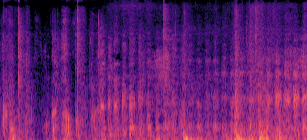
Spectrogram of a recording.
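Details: Great Pyrenees indoors in Mother's room, where the male Alain eyes a mysterious white dog that is his own mirror reflection; soft, breathy, uneven panting puffs, quiet and close, with faint household rustle.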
